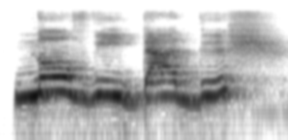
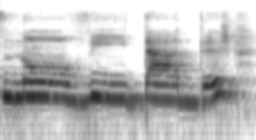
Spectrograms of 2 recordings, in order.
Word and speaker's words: novidades: Novidades won't be 4 syllables, novidades. That's how it would sound if it was a syllable timed language and we stressed every syllable, but we don't in Portuguese. We say novidades. We have 1 stress instead of 4 and it falls on the dad.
